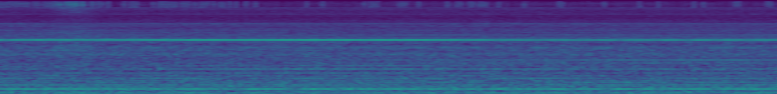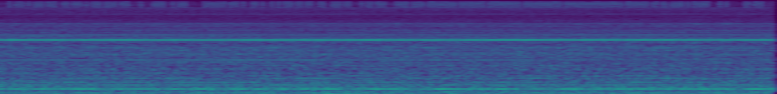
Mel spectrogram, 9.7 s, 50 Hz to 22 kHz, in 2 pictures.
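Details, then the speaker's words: Haas VF-3 vertical machining center, spindle at 5,000 RPM while the table makes linear cross-axis moves at 40 inches a minute, recorded about 8 inches from the spindle. A smooth, steady high whir over an even hum, with no knocks or grinding. Normal, quiet spindle running. "Table moving in the cross axis. Spindle's running at 5,000 RPM. You can hear it's pretty quiet."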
